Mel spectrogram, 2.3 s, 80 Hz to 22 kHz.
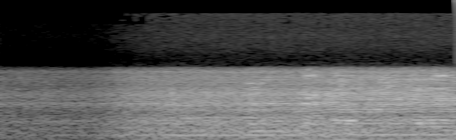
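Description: Honda NSR 150 RR's single-cylinder two-stroke engine running as the bike is ridden, with wind and road rush. It grows louder about half a second in and then holds a steady note.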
